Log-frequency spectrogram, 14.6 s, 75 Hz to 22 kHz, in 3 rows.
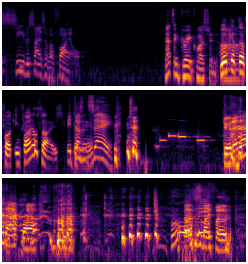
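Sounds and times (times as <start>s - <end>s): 
speech: 0.0s - 1.7s, 3.2s - 7.7s, 9.3s - 12.5s, 13.1s - 14.6s
phone ringtone of simple beeping notes: 8.0s - 9.3s
people laughing: 9.3s - 14.6s.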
